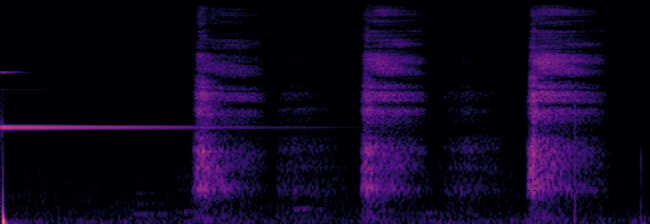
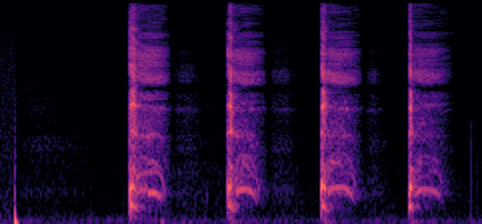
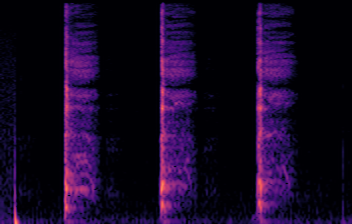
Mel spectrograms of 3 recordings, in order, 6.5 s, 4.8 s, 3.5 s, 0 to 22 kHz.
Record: exhalation_length: 6.5 s
exhalation_amplitude: 2050
exhalation_signal_mean_std_ratio: 0.36
cough_length: 4.8 s
cough_amplitude: 4767
cough_signal_mean_std_ratio: 0.31
three_cough_length: 3.5 s
three_cough_amplitude: 4675
three_cough_signal_mean_std_ratio: 0.24
survey_phase: alpha (2021-03-01 to 2021-08-12)
age: 45-64
gender: Female
wearing_mask: 'No'
symptom_cough_any: true
symptom_diarrhoea: true
symptom_fatigue: true
symptom_headache: true
symptom_change_to_sense_of_smell_or_taste: true
symptom_loss_of_taste: true
symptom_onset: 5 days
smoker_status: Ex-smoker
respiratory_condition_asthma: false
respiratory_condition_other: false
recruitment_source: Test and Trace
submission_delay: 2 days
covid_test_result: Positive
covid_test_method: RT-qPCR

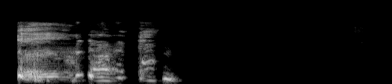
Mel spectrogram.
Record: cough_length: 3.9 s
cough_amplitude: 26907
cough_signal_mean_std_ratio: 0.4
survey_phase: beta (2021-08-13 to 2022-03-07)
age: 18-44
gender: Female
wearing_mask: 'No'
symptom_cough_any: true
symptom_runny_or_blocked_nose: true
symptom_sore_throat: true
symptom_fatigue: true
symptom_headache: true
symptom_other: true
symptom_onset: 7 days
smoker_status: Never smoked
respiratory_condition_asthma: false
respiratory_condition_other: false
recruitment_source: Test and Trace
submission_delay: 2 days
covid_test_result: Positive
covid_test_method: RT-qPCR
covid_ct_value: 19.8
covid_ct_gene: N gene
covid_ct_mean: 20.3
covid_viral_load: 220000 copies/ml
covid_viral_load_category: Low viral load (10K-1M copies/ml)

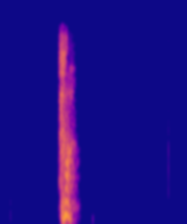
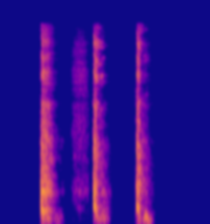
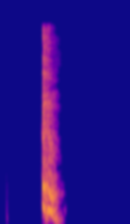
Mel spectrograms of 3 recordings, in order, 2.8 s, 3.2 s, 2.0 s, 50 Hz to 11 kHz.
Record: exhalation_length: 2.8 s
exhalation_amplitude: 17652
exhalation_signal_mean_std_ratio: 0.21
three_cough_length: 3.2 s
three_cough_amplitude: 24111
three_cough_signal_mean_std_ratio: 0.26
cough_length: 2.0 s
cough_amplitude: 22546
cough_signal_mean_std_ratio: 0.27
survey_phase: beta (2021-08-13 to 2022-03-07)
age: 18-44
gender: Male
wearing_mask: 'No'
symptom_none: true
smoker_status: Never smoked
respiratory_condition_asthma: false
respiratory_condition_other: false
recruitment_source: Test and Trace
submission_delay: -1 day
covid_test_result: Negative
covid_test_method: LFT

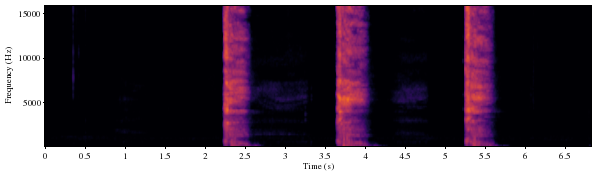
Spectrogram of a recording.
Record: three_cough_length: 6.8 s
three_cough_amplitude: 28018
three_cough_signal_mean_std_ratio: 0.29
survey_phase: beta (2021-08-13 to 2022-03-07)
age: 45-64
gender: Female
wearing_mask: 'No'
symptom_cough_any: true
symptom_new_continuous_cough: true
symptom_runny_or_blocked_nose: true
symptom_shortness_of_breath: true
symptom_sore_throat: true
symptom_headache: true
symptom_onset: 3 days
smoker_status: Never smoked
respiratory_condition_asthma: false
respiratory_condition_other: false
recruitment_source: Test and Trace
submission_delay: 1 day
covid_test_result: Positive
covid_test_method: RT-qPCR
covid_ct_value: 23.1
covid_ct_gene: ORF1ab gene
covid_ct_mean: 23.9
covid_viral_load: 15000 copies/ml
covid_viral_load_category: Low viral load (10K-1M copies/ml)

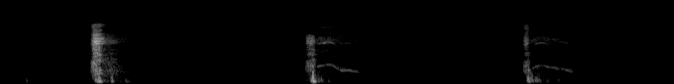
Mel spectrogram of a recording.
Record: exhalation_length: 6.7 s
exhalation_amplitude: 8177
exhalation_signal_mean_std_ratio: 0.16
survey_phase: beta (2021-08-13 to 2022-03-07)
age: 18-44
gender: Female
wearing_mask: 'No'
symptom_cough_any: true
symptom_shortness_of_breath: true
symptom_sore_throat: true
symptom_abdominal_pain: true
symptom_diarrhoea: true
symptom_fatigue: true
symptom_headache: true
symptom_onset: 4 days
smoker_status: Never smoked
respiratory_condition_asthma: false
respiratory_condition_other: false
recruitment_source: Test and Trace
submission_delay: 2 days
covid_test_result: Positive
covid_test_method: RT-qPCR
covid_ct_value: 26.6
covid_ct_gene: ORF1ab gene
covid_ct_mean: 27.0
covid_viral_load: 1400 copies/ml
covid_viral_load_category: Minimal viral load (< 10K copies/ml)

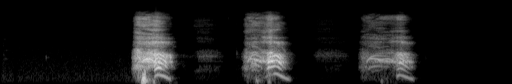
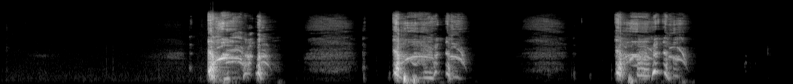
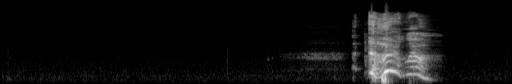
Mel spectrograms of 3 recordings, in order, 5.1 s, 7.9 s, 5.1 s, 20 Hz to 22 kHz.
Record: exhalation_length: 5.1 s
exhalation_amplitude: 28079
exhalation_signal_mean_std_ratio: 0.3
three_cough_length: 7.9 s
three_cough_amplitude: 30238
three_cough_signal_mean_std_ratio: 0.31
cough_length: 5.1 s
cough_amplitude: 32768
cough_signal_mean_std_ratio: 0.2
survey_phase: beta (2021-08-13 to 2022-03-07)
age: 45-64
gender: Female
wearing_mask: 'No'
symptom_none: true
smoker_status: Ex-smoker
respiratory_condition_asthma: true
respiratory_condition_other: false
recruitment_source: REACT
submission_delay: 1 day
covid_test_result: Negative
covid_test_method: RT-qPCR
influenza_a_test_result: Negative
influenza_b_test_result: Negative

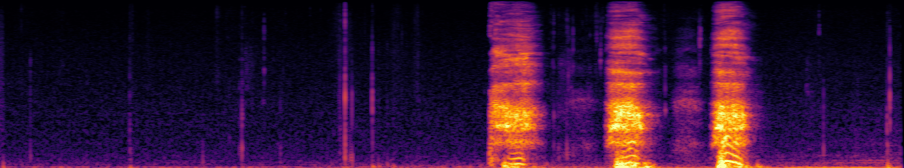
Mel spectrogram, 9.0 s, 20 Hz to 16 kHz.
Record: exhalation_length: 9.0 s
exhalation_amplitude: 4244
exhalation_signal_mean_std_ratio: 0.32
survey_phase: beta (2021-08-13 to 2022-03-07)
age: 65+
gender: Male
wearing_mask: 'No'
symptom_none: true
smoker_status: Never smoked
respiratory_condition_asthma: false
respiratory_condition_other: false
recruitment_source: REACT
submission_delay: 2 days
covid_test_result: Negative
covid_test_method: RT-qPCR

